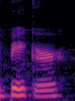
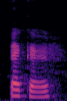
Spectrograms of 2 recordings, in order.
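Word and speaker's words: bæger: It's supposed to be baker but I said becker like with the s sound which was wrong.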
